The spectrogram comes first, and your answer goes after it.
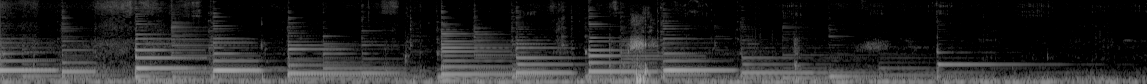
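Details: Acoustic guitar music with plucked and strummed notes fills the recording, with a faint voice in the background.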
